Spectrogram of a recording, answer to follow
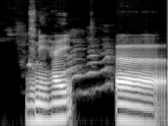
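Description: A man's voice speaking into a clip-on microphone in short phrases, the second drawn out on a long, level vowel.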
